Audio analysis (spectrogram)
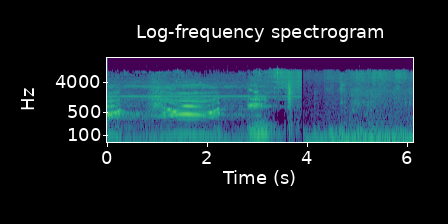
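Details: Red deer in rut at the Orzysz military training ground, Poland, archival recording: one drawn-out groaning roar with stacked harmonics swelling and fading over about two seconds, then a short rough grunt and a sharp knock.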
